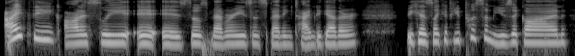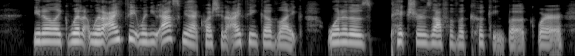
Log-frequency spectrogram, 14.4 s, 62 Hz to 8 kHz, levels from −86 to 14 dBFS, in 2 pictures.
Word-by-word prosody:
I 305 +7 +8
think 270 - -2
honestly, 200 +1 +1
it 185 -1 +2
is 170 -1 -2
those 190 -4 -1
memories 185 +2 -2
and 185 -1 -5
spending 175 0 -3
time 165 0 -3
together. 185 +3 -1 0.6
Because, 215 -1 +1
like, 220 0 -2
if 245 -1 -7
you 240 - -3
put 300 +5 -5
some 290 -3 -1
music 200 +1 -3
on, 200 0 0 0.5
you 225 0 +1
know, 225 0 +5
like 220 -1 +2
when 225 +1 +6
when 220 0 +6
I 235 +2 +8
thi 275 -2 0
when 220 0 0
you 215 - -3
ask 285 +2 +4
me 230 - -1
that 175 -3 +1
question, 190 -2 -4
I 195 - +2
think 205 -3 -7
of, 185 -1 -1
like, 170 -1 -2 0.3
one 210 0 +2
of 215 - +2
those 195 -2 +2 0.2
pictures 205 -3 -2
off 190 0 +2
of 180 -1 -10
a 175 - -4
cooking 190 +2 -10
book - - -6
where, - - -1
200 Hz, 190 wpm, -23 LUFS, 185-220 Hz, 0.6 s, I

